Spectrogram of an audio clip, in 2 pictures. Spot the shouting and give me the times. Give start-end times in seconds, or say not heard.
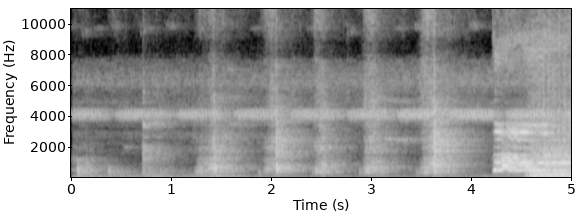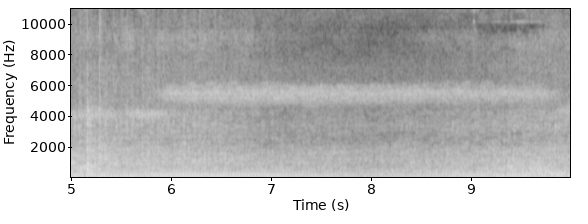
4.2-5.2.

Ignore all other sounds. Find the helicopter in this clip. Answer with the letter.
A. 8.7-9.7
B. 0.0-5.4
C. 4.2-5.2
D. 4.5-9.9
D.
